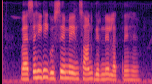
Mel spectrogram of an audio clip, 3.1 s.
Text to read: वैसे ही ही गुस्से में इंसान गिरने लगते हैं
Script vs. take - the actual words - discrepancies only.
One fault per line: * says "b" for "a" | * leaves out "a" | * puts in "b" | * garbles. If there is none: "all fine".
all fine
